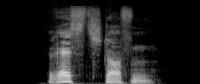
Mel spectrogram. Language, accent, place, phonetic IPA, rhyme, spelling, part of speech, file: German, Germany, Berlin, [ˈʁɛstˌʃtɔfn̩], -ɛstʃtɔfn̩, Reststoffen, noun, De-Reststoffen.ogg
- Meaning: dative plural of Reststoff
